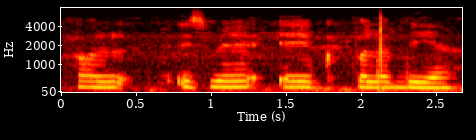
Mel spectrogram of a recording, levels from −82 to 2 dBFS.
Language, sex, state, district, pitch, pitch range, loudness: Hindi, female, Uttar Pradesh, Saharanpur, 195 Hz, 190-205 Hz, -27 LUFS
